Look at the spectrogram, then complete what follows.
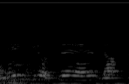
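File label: Contrabass DI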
